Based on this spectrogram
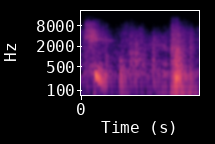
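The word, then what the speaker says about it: Quay: key Australia qay but it's pronounced key so I've got so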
